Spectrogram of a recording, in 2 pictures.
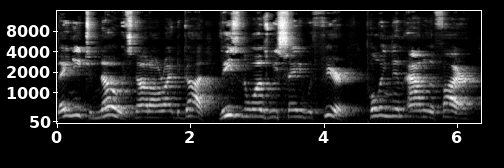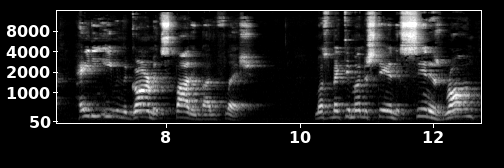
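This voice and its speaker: A man's voice: sits high, unhurried, bright, forceful tone, reverberant, poor audio. A man preaching a fervent, emphatic sermon, punctuating points with "amen" and reading scripture aloud.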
